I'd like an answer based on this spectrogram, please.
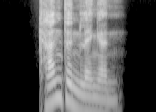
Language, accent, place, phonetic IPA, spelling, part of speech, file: German, Germany, Berlin, [ˈkantn̩ˌlɛŋən], Kantenlängen, noun, De-Kantenlängen.ogg
- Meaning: plural of Kantenlänge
